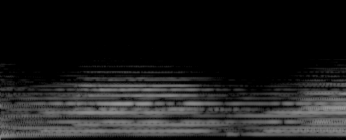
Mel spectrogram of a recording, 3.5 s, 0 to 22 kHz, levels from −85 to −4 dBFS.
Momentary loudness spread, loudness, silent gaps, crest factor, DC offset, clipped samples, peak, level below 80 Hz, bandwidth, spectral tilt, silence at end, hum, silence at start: 11 LU; -40 LUFS; none; 16 dB; under 0.1%; under 0.1%; -24 dBFS; under -90 dBFS; 6 kHz; -8.5 dB/octave; 0 s; none; 0 s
